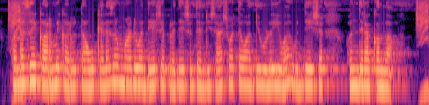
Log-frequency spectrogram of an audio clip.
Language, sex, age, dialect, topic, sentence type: Kannada, female, 18-24, Central, agriculture, statement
